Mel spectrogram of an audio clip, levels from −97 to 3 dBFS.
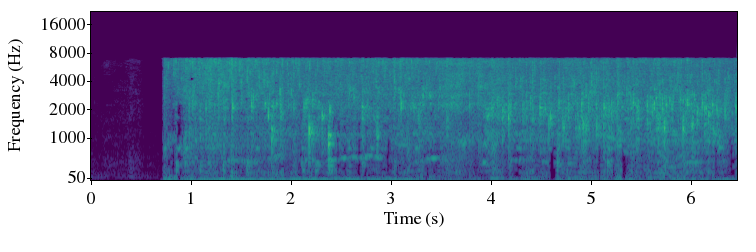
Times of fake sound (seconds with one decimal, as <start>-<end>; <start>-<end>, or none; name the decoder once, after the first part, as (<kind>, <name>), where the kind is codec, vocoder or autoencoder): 3.5-4.2 (autoencoder, DAC-VAE)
